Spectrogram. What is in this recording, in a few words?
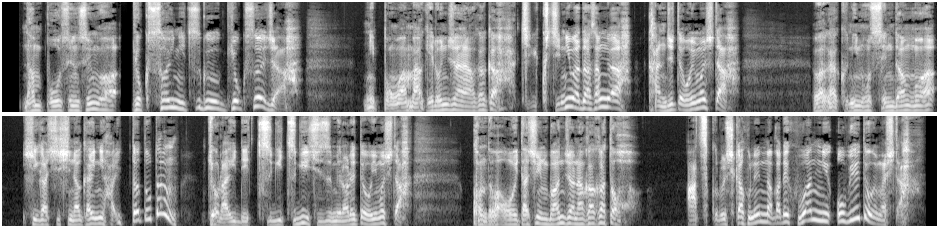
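Kagoshima dialect, male voice; 鹿児島弁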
